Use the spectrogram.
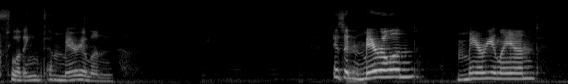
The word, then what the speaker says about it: Maryland: I say it like an I. Maryland. Like I I pronounce it. I say M E R I land. Then like L E N. Maryland. Got it. That's how I say it.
